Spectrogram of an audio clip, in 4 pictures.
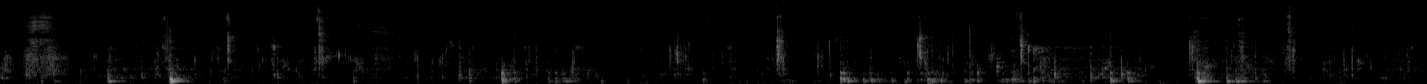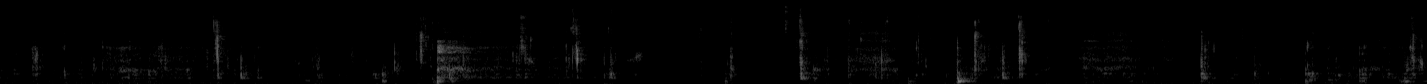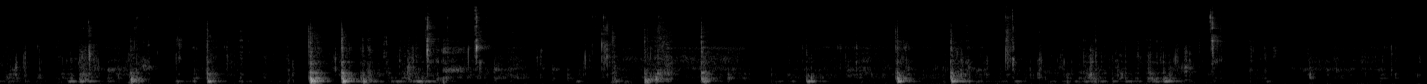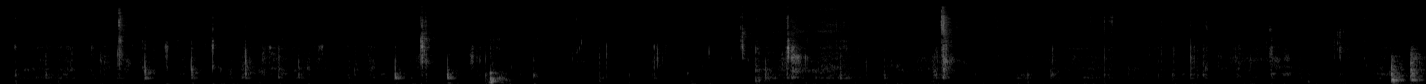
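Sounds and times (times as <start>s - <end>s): person chewing: 0.0s - 56.9s
wet mouth sounds: 17.6s - 56.7s.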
